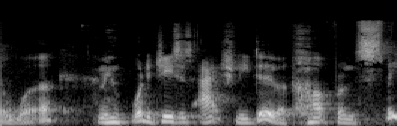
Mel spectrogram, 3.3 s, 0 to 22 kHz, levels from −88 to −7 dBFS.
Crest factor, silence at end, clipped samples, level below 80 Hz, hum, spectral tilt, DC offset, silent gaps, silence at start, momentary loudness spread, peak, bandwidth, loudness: 18 dB; 0 s; under 0.1%; -64 dBFS; none; -5.5 dB/octave; under 0.1%; none; 0 s; 6 LU; -12 dBFS; 11.5 kHz; -30 LUFS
